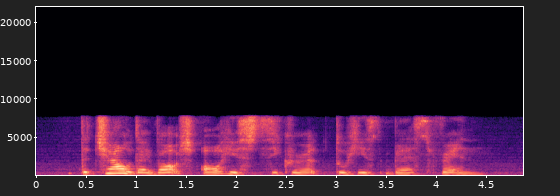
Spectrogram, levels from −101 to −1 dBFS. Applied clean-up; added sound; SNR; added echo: none; none; none; reverberation time 0.2 s.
